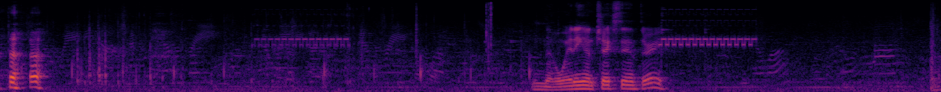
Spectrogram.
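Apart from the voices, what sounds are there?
old-fashioned telephone bell ringing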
